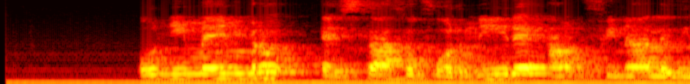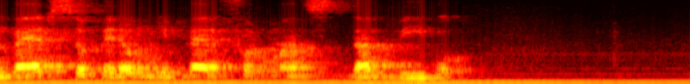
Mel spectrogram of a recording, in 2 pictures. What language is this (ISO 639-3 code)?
ita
